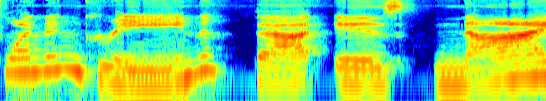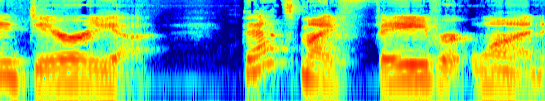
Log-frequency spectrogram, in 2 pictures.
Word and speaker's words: Cnidaria: So starting with the first one in green, that is Cnidaria. That's my favorite one. It doesn't even sound like it's spelled. You don't say the C.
